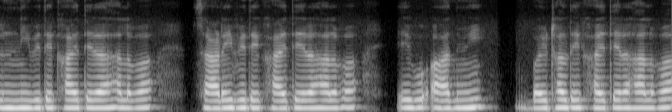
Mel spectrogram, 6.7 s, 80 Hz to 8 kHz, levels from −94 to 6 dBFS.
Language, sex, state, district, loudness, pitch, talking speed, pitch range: Bhojpuri, female, Uttar Pradesh, Ghazipur, -14 LUFS, 205 Hz, 160 wpm, 200-210 Hz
